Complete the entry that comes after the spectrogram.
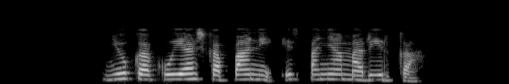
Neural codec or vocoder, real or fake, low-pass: none; real; 5.4 kHz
